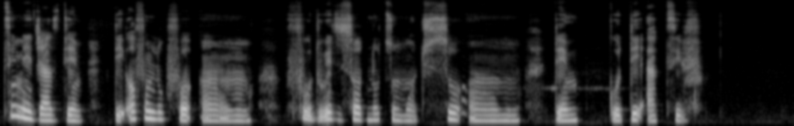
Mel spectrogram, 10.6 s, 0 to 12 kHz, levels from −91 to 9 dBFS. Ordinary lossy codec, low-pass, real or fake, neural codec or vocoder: none; none; real; none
